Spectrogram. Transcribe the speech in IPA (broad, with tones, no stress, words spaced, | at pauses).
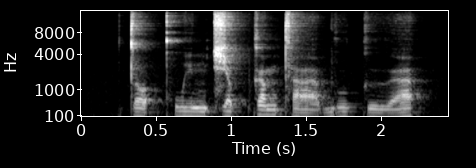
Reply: tɔ˨˩ʔkʰwi˧n t͡ɕa˥˩p̚ ka˥˩mtʰaː˩˦buː˧ kɯ˩˦a̯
